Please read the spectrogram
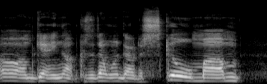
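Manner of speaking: acted-out, grudging, reluctant groaning. Imitating a film character getting up: imitating a reluctant groan. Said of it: "that groan when he got up".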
